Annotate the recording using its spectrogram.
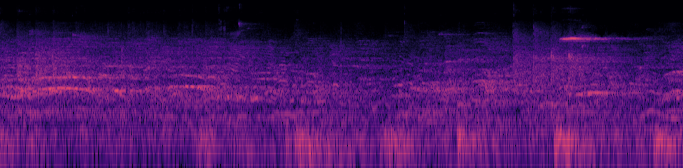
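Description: Voices of players and spectators echoing in a large gym, with scattered low thuds of a ball bouncing on the hardwood floor. About eight seconds in there is a short, high, steady squeak or whistle.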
